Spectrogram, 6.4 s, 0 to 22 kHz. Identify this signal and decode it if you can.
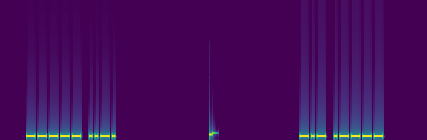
Morse code, heard as a keyed tone, about 28 wpm, 700 Hz. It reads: 0 F K 1
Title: Single-Letter Single-Number 28wpm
